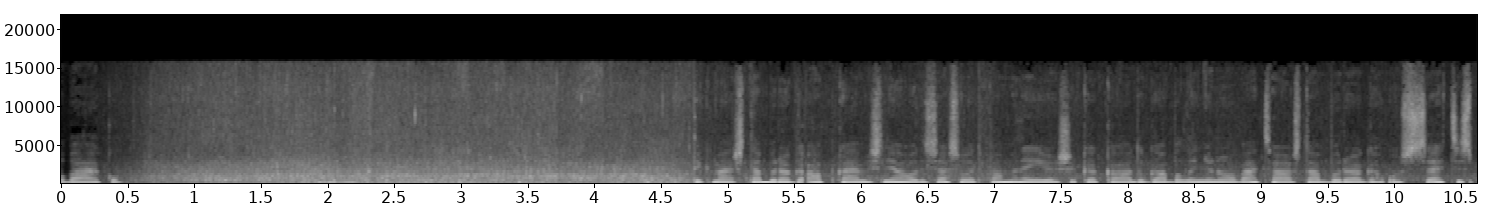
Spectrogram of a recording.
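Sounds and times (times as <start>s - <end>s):
speech: 0.0s - 0.8s, 4.7s - 10.6s
small spring flowing over a dolomite cliff on the Daugava River bank in Latvia: 0.4s - 10.6s.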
